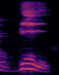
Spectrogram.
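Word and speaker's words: بِ: Lafaz ba itu kan ejaan huruf hijaiyahnya ba. Tapi kalau di dalam kalimat Arabnya itu bacanya bi.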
